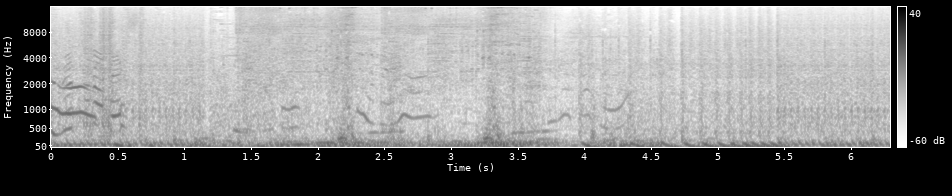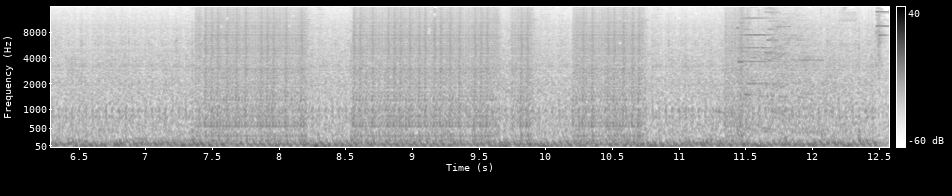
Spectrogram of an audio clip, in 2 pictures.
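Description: Energy blasts zap and crackle.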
